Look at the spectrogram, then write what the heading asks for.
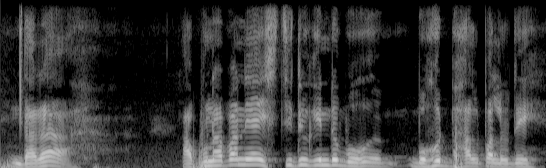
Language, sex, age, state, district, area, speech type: Assamese, male, 30-45, Assam, Golaghat, urban, spontaneous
